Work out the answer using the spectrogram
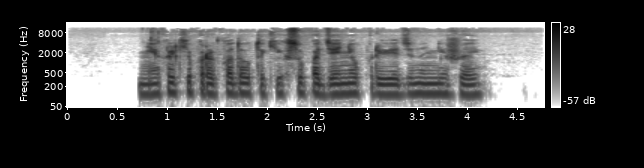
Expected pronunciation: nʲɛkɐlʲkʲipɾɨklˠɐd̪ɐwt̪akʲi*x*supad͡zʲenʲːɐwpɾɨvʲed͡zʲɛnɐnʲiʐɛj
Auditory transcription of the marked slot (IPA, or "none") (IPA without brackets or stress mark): x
